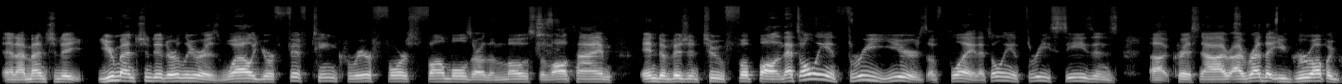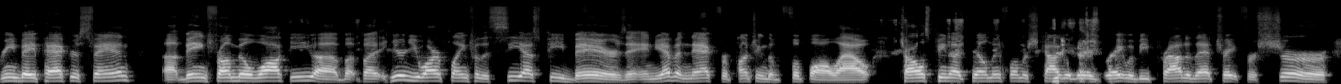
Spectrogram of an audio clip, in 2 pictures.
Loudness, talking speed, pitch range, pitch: -17 LUFS, 210 wpm, 130-165 Hz, 145 Hz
